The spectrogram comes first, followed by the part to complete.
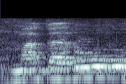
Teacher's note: واو مدی آ گیا تو اس کو واو کو تھوڑا سا پیش کے 2 برابر پڑھیں گے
